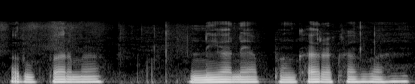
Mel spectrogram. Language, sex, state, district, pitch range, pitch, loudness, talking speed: Hindi, male, Jharkhand, Garhwa, 115-120 Hz, 115 Hz, -15 LUFS, 130 wpm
